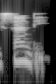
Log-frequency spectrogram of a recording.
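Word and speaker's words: Sandie: My parents named me Sandra, but most people call me Sandy, spelled with an IE instead of the usual Y.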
